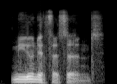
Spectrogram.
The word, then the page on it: munificent: British English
